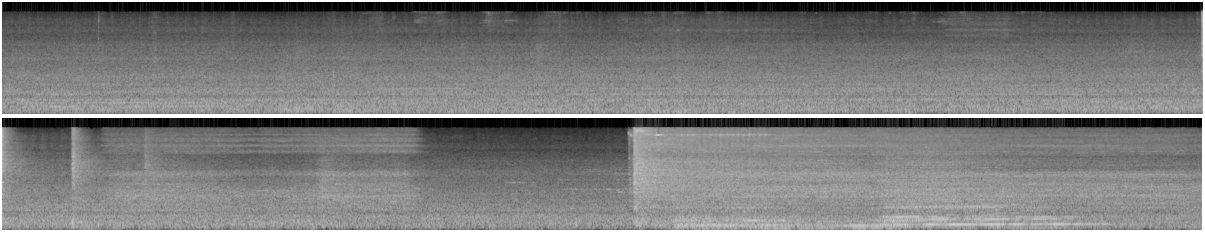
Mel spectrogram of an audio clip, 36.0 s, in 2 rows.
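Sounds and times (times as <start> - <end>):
train rolling with steady rumble: 0.0 - 36.0
brakes hissing or squealing: 27.2 - 36.0.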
